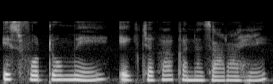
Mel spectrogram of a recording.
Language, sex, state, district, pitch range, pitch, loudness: Hindi, female, Arunachal Pradesh, Lower Dibang Valley, 195-215 Hz, 210 Hz, -16 LUFS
